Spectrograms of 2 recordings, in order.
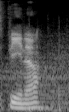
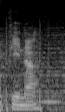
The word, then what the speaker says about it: Fina: I don't know if I said that yet already this episode, but it is Fina, just like F-E-E-N-A, Fina.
